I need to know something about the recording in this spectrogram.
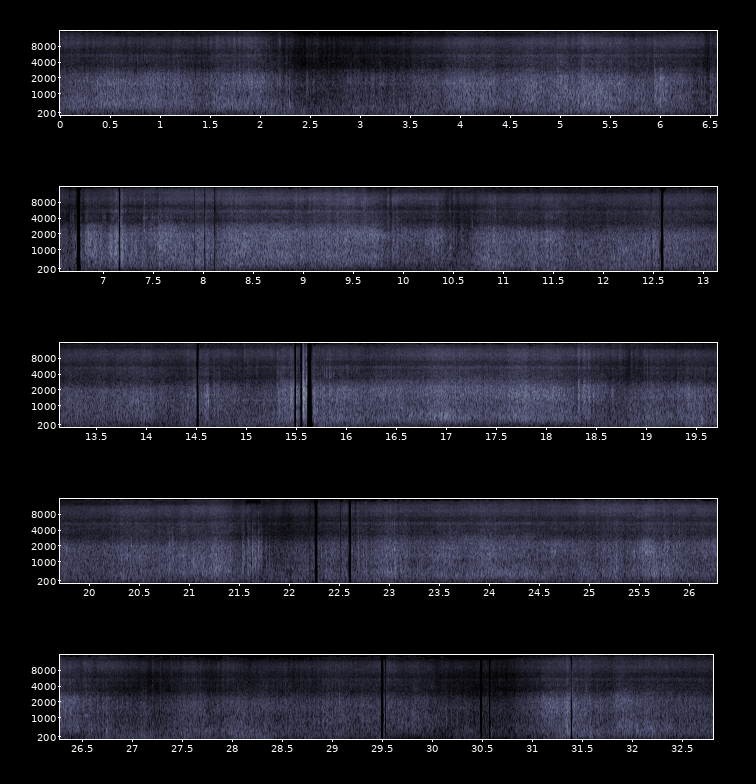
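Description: Wind rushing over a head-mounted camera's microphone together with skis hissing and scraping over snow, swelling and easing in waves as the skier links turns down the slope. A couple of brief knocks stand out about a quarter and half way through.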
